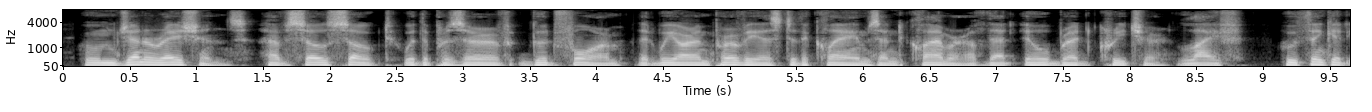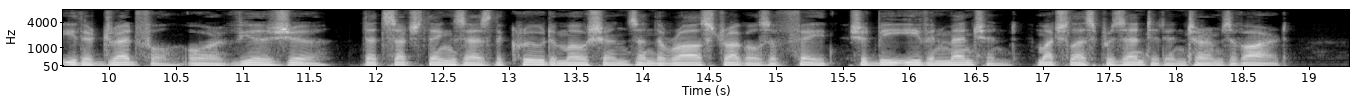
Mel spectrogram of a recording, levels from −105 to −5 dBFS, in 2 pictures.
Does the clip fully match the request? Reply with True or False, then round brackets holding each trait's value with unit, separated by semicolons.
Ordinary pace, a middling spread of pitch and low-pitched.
True (175 wpm; 3.2 semitones; 100 Hz)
